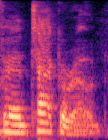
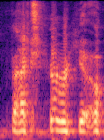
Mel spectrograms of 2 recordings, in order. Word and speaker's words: Factorio: Fantacaro. Factorio.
